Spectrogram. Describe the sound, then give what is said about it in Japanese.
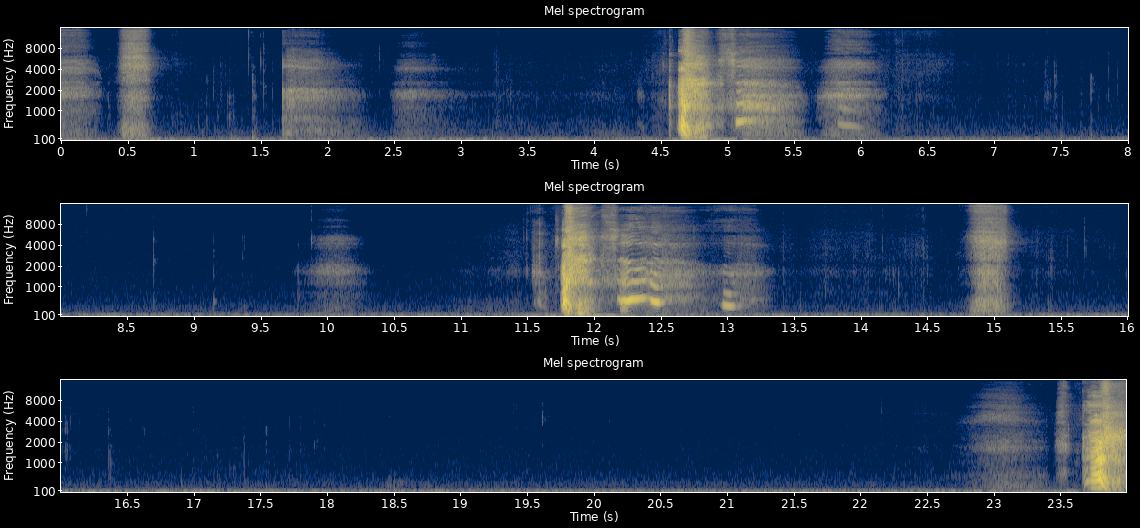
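A hoarse, raspy sneeze bursts out among a few other short breathy snorts and clicks, separated by long quiet gaps; the bursts are sharp and brief against near silence. “今なんかすごくすごくあのダミ声みたいなくしゃみが出た”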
